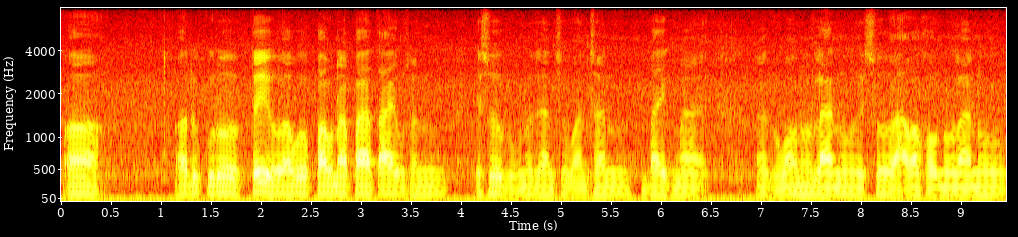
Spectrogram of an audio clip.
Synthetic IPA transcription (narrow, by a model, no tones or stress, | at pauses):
ʌ̃ | ʌ̰ɾukuɾot̪ejɦoʌβʌpawnapat̪ajew̃t͡sʰʌn | esoɡʱumnod͡zant͡sʰubʱʌnt͡sʰʌnbajkma | ɡʱumawnulanuesoɦawakʰʌwnulanu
